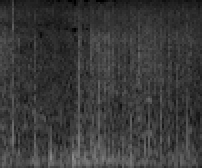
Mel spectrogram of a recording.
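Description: Wind rumbling on the camcorder microphone, with faint voices mixed in.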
